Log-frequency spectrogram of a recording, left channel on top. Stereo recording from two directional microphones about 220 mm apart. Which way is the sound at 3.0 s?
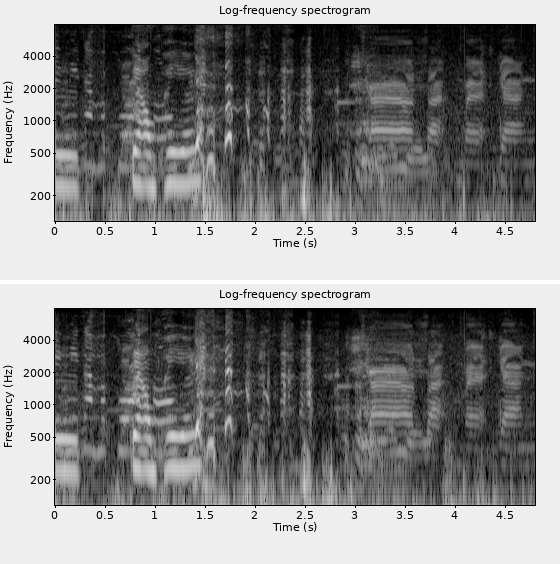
10° left (ahead or behind).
